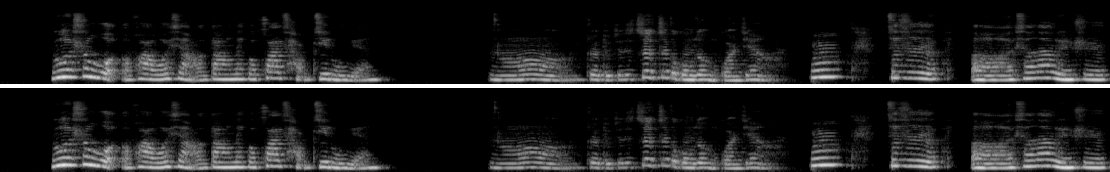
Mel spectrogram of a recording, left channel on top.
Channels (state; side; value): normal; both; correlation 0.96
